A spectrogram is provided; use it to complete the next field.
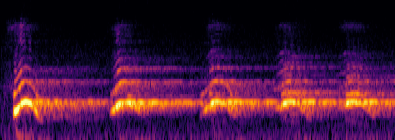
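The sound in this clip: A girl's voice imitating a barking dog while crawling on all fours around a table, five quick, high-pitched yelping barks in succession, loud and alone.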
